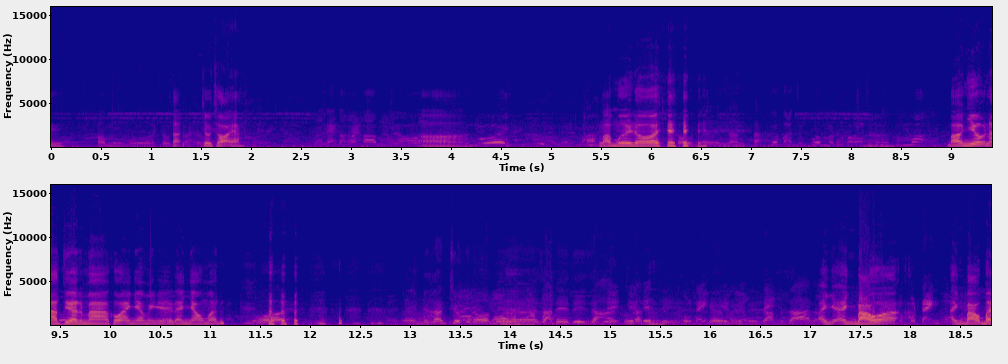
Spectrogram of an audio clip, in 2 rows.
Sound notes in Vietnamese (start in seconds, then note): 9.3 Tiếng cười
